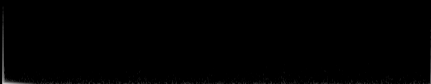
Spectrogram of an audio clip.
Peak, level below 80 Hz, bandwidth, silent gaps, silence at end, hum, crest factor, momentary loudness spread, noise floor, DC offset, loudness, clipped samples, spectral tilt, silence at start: -12 dBFS; -44 dBFS; 17 kHz; none; 4.1 s; none; 22 dB; 0 LU; -65 dBFS; under 0.1%; -55 LUFS; under 0.1%; -5.5 dB/octave; 0.05 s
